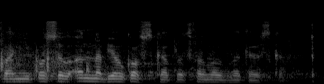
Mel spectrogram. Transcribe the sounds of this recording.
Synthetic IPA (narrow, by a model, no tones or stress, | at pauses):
paɲipɔsɛwʔanːabʲjawkɔfskaplat̪fɔɾmaɔbɘvat̪ɛlska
